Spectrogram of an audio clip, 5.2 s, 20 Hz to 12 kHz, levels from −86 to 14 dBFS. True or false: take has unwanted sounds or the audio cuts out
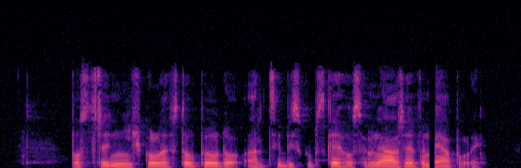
true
